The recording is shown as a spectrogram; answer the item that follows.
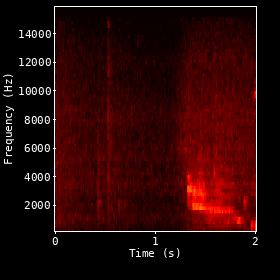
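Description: Near silence, then a soft breath drawn in about half a second long, starting about two-thirds of the way through.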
